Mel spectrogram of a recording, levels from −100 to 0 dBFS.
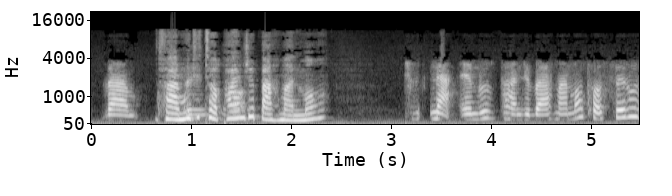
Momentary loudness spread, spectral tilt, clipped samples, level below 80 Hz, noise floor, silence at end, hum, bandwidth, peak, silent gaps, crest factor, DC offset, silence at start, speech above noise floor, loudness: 10 LU; -6 dB/octave; under 0.1%; -42 dBFS; -41 dBFS; 0 s; none; 11.5 kHz; 0 dBFS; none; 14 dB; under 0.1%; 0.15 s; 27 dB; -14 LUFS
